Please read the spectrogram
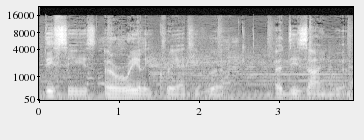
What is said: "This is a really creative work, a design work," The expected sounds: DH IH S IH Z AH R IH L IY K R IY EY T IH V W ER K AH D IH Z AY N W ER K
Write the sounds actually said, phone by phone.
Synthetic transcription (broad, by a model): DH IH S IH Z AH R IH L IY K R IY EY T IH V W ER K AH D IH Z AY N W ER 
